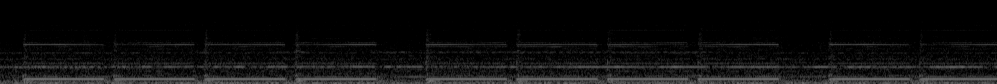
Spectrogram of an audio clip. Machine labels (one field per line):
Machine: slide rail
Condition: normal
